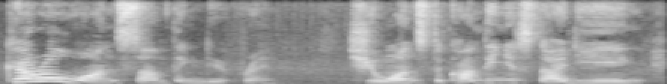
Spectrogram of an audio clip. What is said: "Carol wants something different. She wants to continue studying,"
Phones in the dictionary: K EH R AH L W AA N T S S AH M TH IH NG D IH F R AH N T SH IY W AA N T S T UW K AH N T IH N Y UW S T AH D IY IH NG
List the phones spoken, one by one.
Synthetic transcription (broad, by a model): K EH R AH L W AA N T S S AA M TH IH NG D IH F R AH N T SH IY W AA N T S T UW K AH N T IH N Y UW S T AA D IY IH NG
